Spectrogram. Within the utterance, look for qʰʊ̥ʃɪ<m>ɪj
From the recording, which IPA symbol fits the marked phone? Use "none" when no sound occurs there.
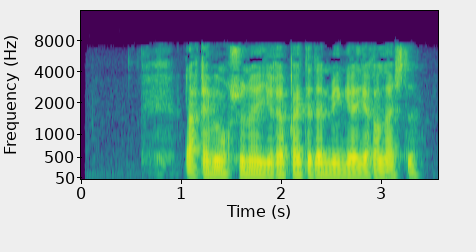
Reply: n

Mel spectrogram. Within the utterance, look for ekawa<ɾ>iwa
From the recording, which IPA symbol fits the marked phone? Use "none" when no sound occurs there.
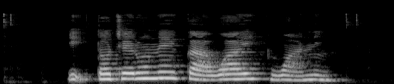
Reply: none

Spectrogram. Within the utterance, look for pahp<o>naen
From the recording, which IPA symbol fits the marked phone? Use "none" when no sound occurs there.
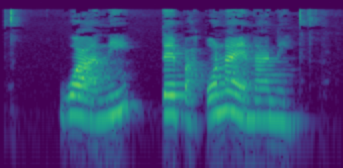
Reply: o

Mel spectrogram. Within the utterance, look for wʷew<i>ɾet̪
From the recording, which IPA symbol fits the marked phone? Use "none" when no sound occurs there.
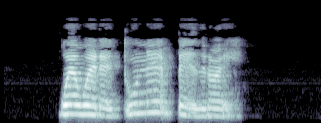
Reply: e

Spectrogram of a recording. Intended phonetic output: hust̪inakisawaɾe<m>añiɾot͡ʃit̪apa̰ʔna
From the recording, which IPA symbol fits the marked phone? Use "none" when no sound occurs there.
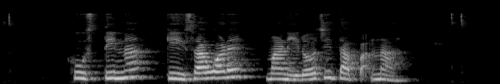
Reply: m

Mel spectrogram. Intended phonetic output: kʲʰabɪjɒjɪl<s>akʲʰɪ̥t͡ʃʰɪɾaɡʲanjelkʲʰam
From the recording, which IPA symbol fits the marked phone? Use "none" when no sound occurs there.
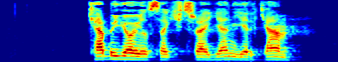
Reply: s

